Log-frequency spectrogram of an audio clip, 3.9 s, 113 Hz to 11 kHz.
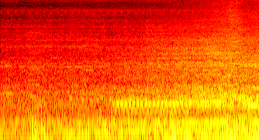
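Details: Mitsubishi Mirage G4 petrol engine with DTC for cylinder 1 misfire: rough, uneven idle rumble with an irregular beat.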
